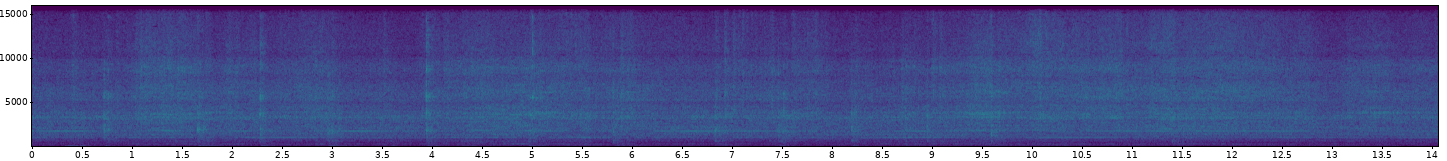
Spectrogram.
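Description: iRobot Roomba 871 robot vacuum running as it drives across a tiled floor: a steady whir from its motor and brushes with a faint high whine, and a few light clicks.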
